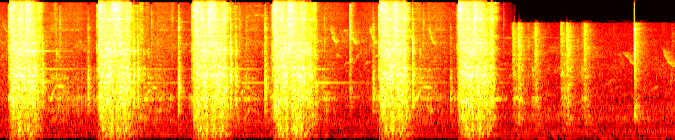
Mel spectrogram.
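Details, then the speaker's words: Manco Black Fox go-kart, elevated, just started with choke, throttle mashed: small engine flares in harsh bursts about once a second, then sags and sputters; bog on acceleration, owner suspects the too-small carburetor, possibly exhaust. "And then we're going to, mash down on the accelerator there and see if we can recreate that bog."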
